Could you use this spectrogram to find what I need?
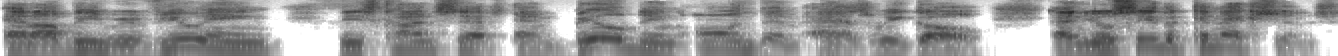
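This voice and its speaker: At a fairly slow pace, a man speaks with lively intonation in a fairly high pitch. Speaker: podcast host, early childhood educator. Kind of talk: educational podcast talk. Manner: slow, deliberate; hesitant, repeats words.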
